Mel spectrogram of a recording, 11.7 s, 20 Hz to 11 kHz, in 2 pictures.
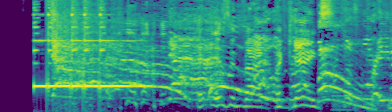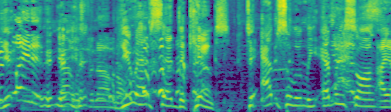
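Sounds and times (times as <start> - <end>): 
busy wash of noise: 0.0 - 11.7
bell ringing for a correct answer: 0.5 - 2.4
laughter: 1.7 - 11.3
speech: 3.2 - 11.7.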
